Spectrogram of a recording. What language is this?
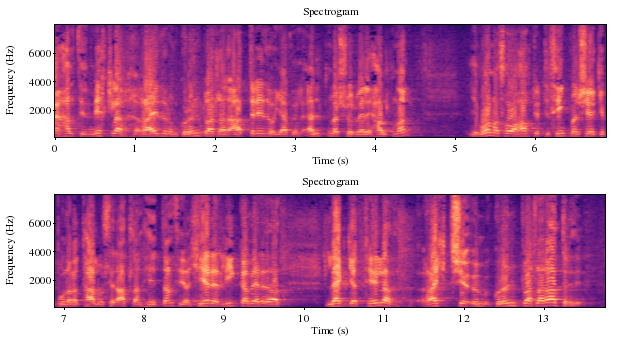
Icelandic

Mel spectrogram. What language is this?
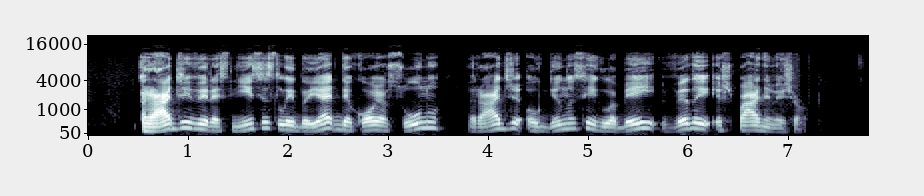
Lithuanian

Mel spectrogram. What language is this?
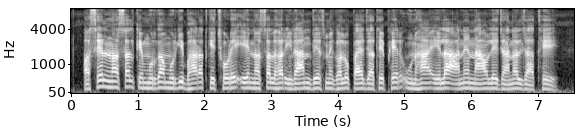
Chhattisgarhi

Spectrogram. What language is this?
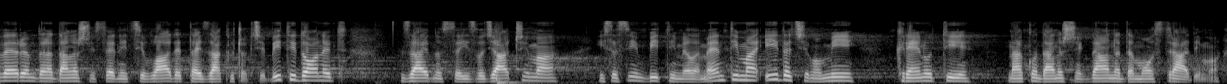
Serbian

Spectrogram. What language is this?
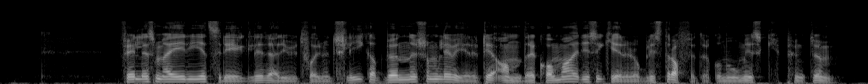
Norwegian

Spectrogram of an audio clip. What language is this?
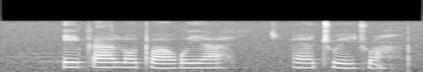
Northern Sotho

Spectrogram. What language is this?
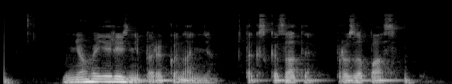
Ukrainian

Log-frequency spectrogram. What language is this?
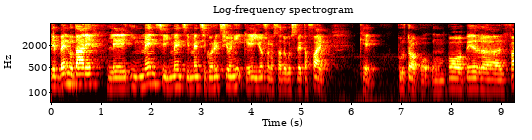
Italian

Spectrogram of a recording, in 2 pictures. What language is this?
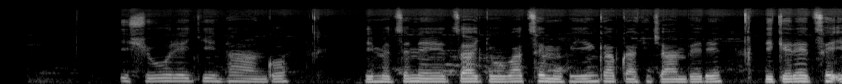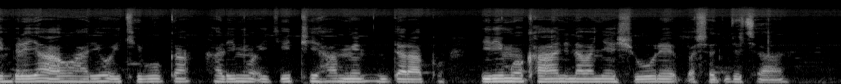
Rundi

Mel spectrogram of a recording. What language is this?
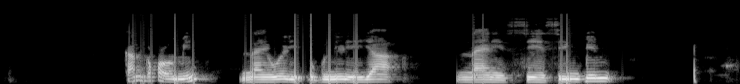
Mbum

